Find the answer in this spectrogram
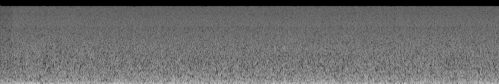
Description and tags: independent pink noise delay
Independent channel stereo pink noise created with Cool Edit 96. Delay effect applied..ied..ied..ied.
